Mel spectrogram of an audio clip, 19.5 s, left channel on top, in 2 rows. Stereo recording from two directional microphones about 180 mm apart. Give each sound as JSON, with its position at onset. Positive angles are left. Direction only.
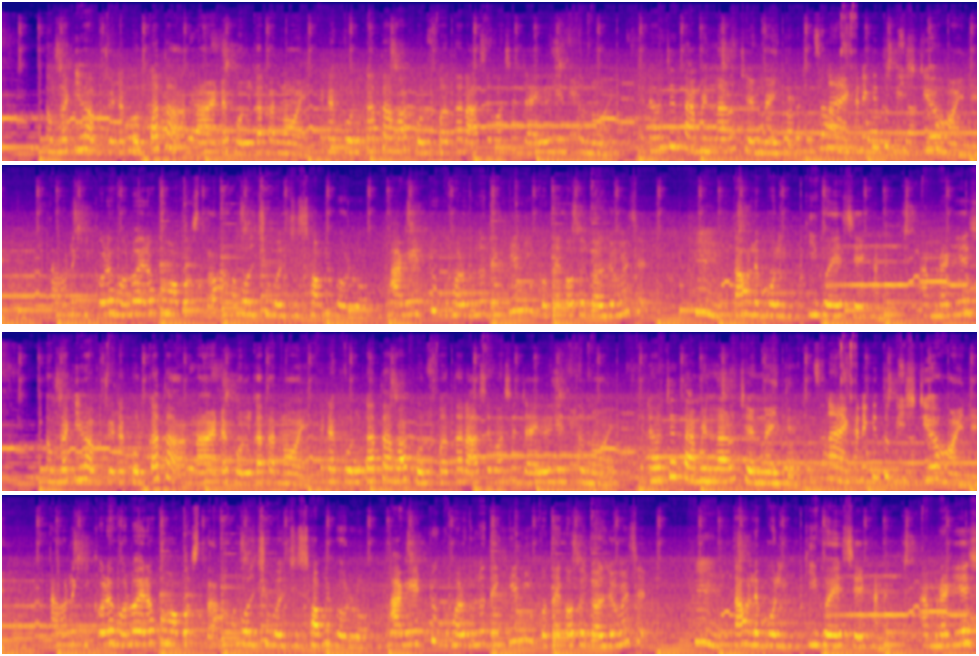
{"t": 0.6, "sound": "speech", "side_deg": -15}
{"t": 6.7, "sound": "speech", "side_deg": -15}
{"t": 8.3, "sound": "a woman's voice", "side_deg": -30}
{"t": 10.7, "sound": "speech", "side_deg": -20}
{"t": 17.1, "sound": "speech", "side_deg": -20}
